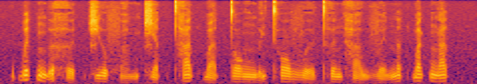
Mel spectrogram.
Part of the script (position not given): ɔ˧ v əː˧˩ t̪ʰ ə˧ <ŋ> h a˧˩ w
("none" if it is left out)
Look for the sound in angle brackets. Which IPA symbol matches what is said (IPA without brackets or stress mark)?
n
